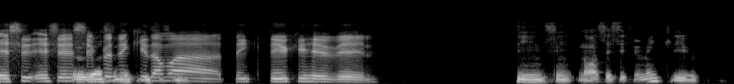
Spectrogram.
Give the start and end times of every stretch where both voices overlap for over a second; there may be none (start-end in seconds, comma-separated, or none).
0.7-1.9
